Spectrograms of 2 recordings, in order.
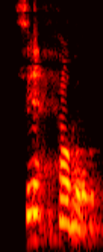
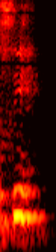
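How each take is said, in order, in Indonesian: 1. Kata ini berakhir dengan bunyi r yang terdengar. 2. Kata ini berakhir tanpa bunyi r. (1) "Jangan dihilangkan rohnya ya" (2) "Jangan sih"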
